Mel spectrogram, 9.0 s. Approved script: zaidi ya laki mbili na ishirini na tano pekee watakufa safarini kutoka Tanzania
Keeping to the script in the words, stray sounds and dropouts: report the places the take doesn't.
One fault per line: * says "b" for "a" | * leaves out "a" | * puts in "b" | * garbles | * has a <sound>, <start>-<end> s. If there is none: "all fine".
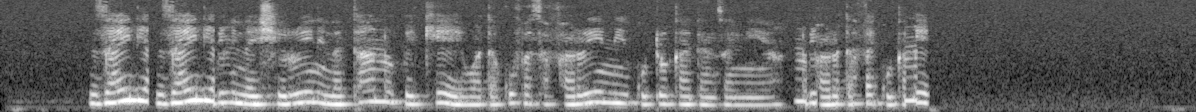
* says "zaidi" for "laki"
* garbles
